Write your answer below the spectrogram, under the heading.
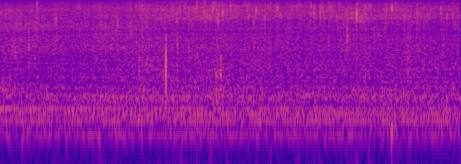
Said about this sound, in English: All right, so that's the sautéing onions and celery for the stuff.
